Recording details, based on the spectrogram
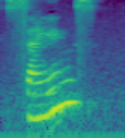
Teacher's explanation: in sayings the first syllable say is the one we accent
